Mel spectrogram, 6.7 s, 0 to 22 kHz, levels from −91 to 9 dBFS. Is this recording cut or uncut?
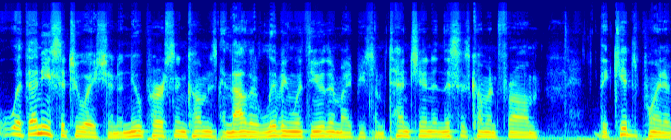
cut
